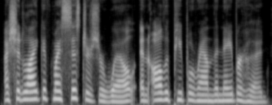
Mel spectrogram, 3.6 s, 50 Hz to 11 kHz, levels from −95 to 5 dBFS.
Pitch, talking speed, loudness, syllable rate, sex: 195 Hz, 250 wpm, -19 LUFS, 5.8 syllables/s, female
